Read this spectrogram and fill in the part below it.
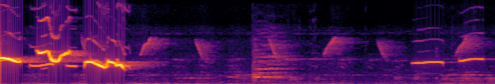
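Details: Kacer, the Oriental magpie-robin, on a daily lure track for a reluctant singer: a loud burst of fast, twisting whistled notes for just over a second, then soft chirps, a short buzzy note, and two clear whistles near the end.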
